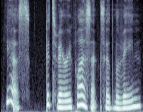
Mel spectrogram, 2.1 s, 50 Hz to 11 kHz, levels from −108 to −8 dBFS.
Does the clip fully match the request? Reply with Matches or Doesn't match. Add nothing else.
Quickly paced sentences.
Doesn't match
